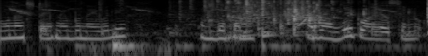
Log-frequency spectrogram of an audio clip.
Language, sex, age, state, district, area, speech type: Odia, female, 30-45, Odisha, Koraput, urban, spontaneous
